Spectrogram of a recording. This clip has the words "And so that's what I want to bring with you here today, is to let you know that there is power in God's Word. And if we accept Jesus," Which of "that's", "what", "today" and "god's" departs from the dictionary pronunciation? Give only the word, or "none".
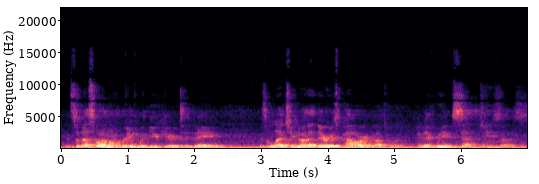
none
